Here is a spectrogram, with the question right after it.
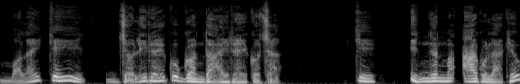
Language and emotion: Nepali, fearful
